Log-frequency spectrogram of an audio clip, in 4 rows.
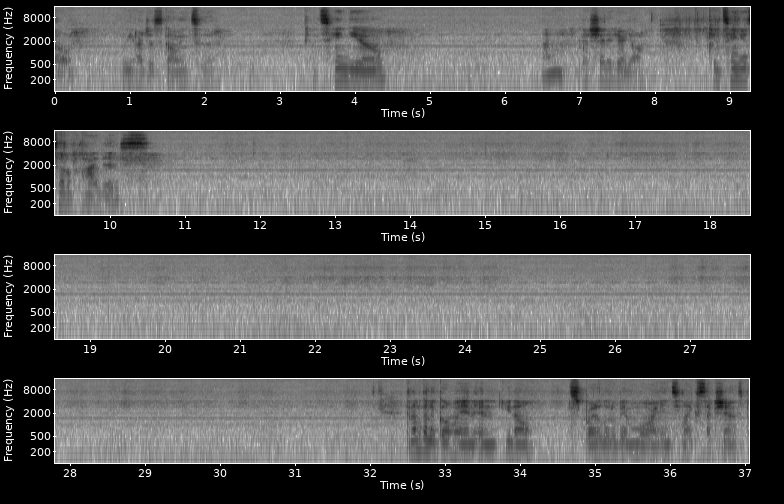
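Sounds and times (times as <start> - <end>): ventilation unit humming: 0.0 - 37.0
hands rustling through hair: 8.0 - 10.1.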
